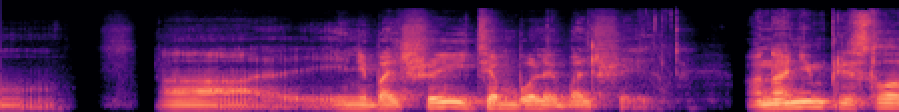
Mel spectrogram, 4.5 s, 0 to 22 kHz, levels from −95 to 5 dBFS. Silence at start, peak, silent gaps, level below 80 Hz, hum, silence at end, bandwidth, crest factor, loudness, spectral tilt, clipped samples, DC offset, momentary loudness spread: 0 s; -4 dBFS; 0.38-0.47 s, 0.69-0.76 s, 3.65-3.71 s; -66 dBFS; none; 0 s; 15.5 kHz; 18 dB; -21 LUFS; -5 dB/octave; under 0.1%; under 0.1%; 16 LU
